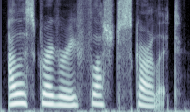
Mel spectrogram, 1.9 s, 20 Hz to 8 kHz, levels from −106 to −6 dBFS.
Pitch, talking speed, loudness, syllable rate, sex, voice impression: 225 Hz, 125 wpm, -17 LUFS, 5.9 syllables/s, female, feminine, slightly adult-like, slightly friendly, slightly sweet, slightly kind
